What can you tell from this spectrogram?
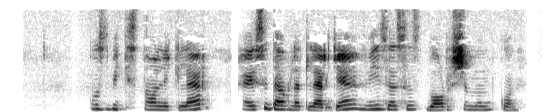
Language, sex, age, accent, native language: Uzbek, female, 18-24, Samarqand, Uzbek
